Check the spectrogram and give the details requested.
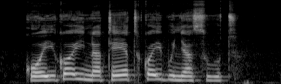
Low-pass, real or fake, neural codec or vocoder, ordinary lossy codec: none; real; none; none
